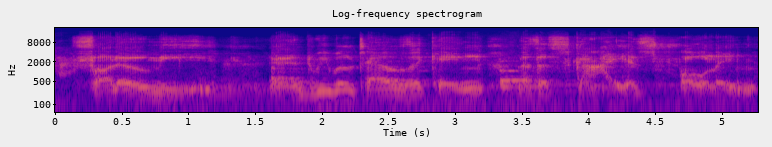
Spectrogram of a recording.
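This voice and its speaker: A man in a cartoonish character voice at a fairly slow pace, over clear background noise. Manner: smooth, wheedling.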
